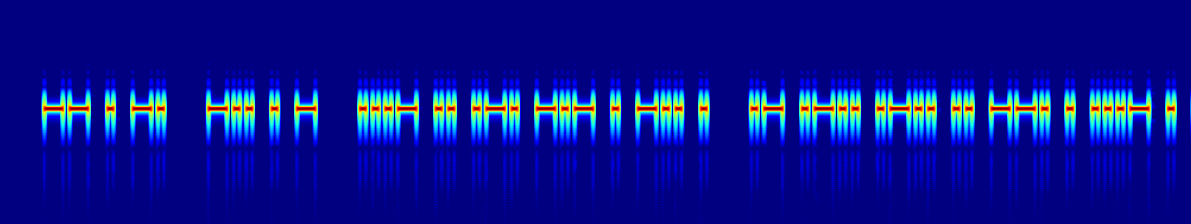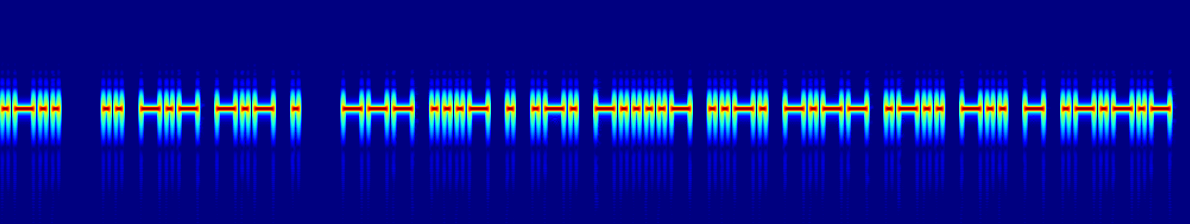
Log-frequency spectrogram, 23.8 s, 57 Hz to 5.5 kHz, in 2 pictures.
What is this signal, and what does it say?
Morse code, heard as a keyed tone, about 19 wpm, 600 Hz. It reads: MEN DET VIRKEDE ALLIGEVEL IKKE OVER-FYLDT.
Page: Ferie 19 wpm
